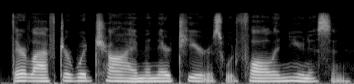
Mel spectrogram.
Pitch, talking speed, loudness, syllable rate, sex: 150 Hz, 185 wpm, -16 LUFS, 4.6 syllables/s, female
